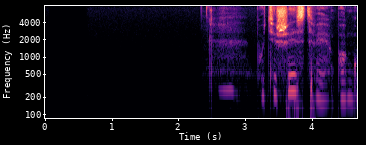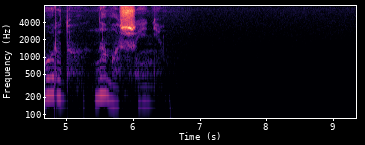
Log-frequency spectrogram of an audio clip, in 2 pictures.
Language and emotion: Russian, sad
